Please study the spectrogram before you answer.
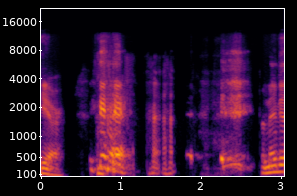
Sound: laughter

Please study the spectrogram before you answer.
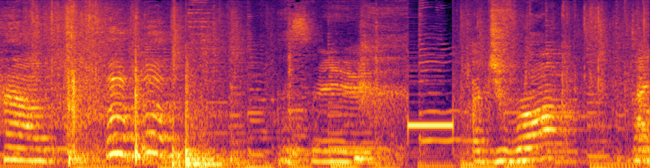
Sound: gasping

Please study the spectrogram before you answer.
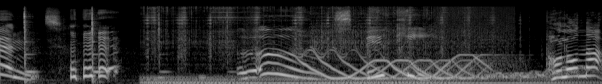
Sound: pulsing

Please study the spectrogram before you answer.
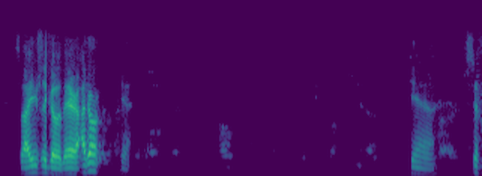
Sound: pause

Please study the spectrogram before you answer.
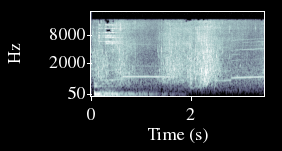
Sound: water rushing, loon calling

